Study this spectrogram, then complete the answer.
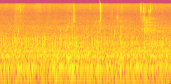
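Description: Rice and peas at a high boil in a pot, a steady bubbling and simmering texture heard alone and fairly quiet throughout.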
